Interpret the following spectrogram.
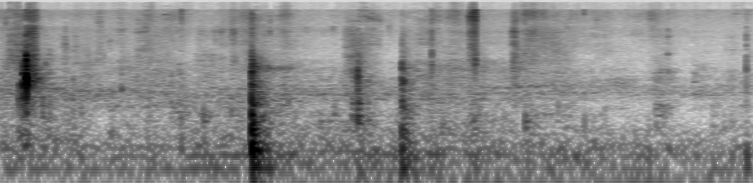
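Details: Quiet indoor room with a few soft knocks and shuffling sounds, brief clicks near the start and middle, no animal voice heard.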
